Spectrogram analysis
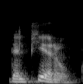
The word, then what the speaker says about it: Del Piero: DEL plus loin PIERO. Del Piero. Donc, comme ça s'écrit en italien, voilà, c'est comme ça.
